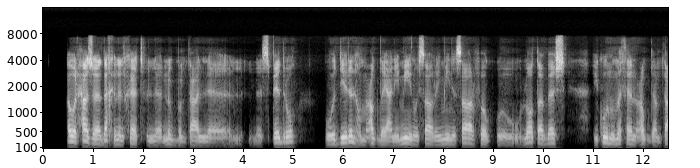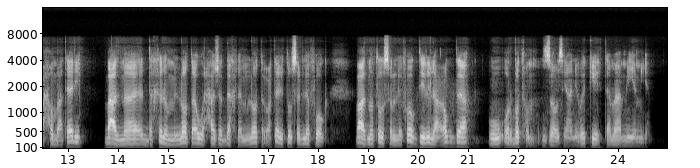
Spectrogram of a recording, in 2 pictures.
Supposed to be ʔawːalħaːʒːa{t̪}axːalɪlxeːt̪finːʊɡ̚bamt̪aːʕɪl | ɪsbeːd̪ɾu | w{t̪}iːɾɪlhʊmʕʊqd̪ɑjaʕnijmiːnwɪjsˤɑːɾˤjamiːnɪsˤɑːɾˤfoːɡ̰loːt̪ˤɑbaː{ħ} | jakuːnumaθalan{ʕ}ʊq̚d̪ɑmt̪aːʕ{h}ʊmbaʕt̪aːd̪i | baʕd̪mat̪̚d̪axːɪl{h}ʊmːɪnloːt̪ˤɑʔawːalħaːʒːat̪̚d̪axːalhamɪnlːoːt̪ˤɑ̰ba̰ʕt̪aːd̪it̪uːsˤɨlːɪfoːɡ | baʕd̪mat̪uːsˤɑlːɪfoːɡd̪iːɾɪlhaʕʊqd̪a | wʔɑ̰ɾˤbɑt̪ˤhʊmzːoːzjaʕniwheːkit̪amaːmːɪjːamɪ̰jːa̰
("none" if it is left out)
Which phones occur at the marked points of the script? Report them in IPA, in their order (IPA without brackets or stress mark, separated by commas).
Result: d̪, d̪, ʃ, ʕ, h, h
